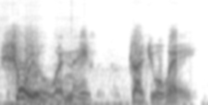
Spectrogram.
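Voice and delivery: sophisticated, charming, suave cat voice. In a role-playing game, a player speaks as their cat character: suave pipe-smoking cat voice. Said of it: "Who doesn't love a suave, sophisticated, pipe-smoking cat?".

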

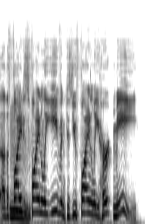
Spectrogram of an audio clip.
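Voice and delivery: ordinary delivery

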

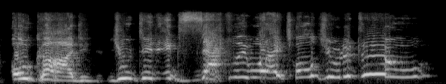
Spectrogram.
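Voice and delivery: high, loud, freaked-out panic. Reading a comic's caption aloud as the manager: mock-panicked manager voice. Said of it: "the manager's voice going".

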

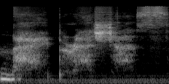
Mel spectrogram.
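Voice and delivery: hoarse, raspy, creepy whispered creature voice. Explaining a film character, the speaker demonstrates his words: raspy Gollum voice. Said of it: "with this kind of raspy like voice".

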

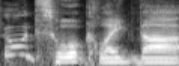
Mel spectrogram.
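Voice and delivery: said sharply, cutting. Alfie answers old John, said sharply. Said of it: "Alfie said sharply".

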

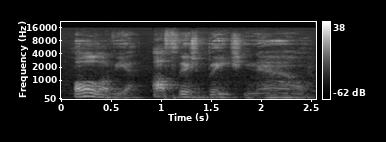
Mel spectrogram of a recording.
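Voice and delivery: very stern, slow policeman voice. Recalling a policeman ordering everyone off the beach, retelling a very stern order. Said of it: "in a very stern voice".

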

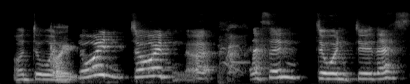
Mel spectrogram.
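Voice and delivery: slow, high, fighting back tears, on the verge of crying. Begging others not to go on with a touching story: holding back tears. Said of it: "you can cry. It's all right".

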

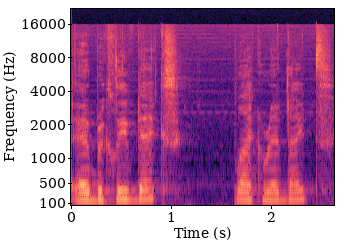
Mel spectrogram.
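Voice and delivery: sleepy, yawning speech. A player commenting on a card game, yawning while talking. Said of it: "Sorry, I'm yawning".

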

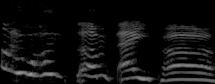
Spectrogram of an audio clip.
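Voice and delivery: very slow, tearful, drawn-out crying whine. William, who has no paper, is whining at Horrid Henry. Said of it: "whined William".

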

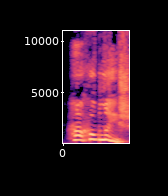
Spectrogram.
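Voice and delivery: high, petulant, capricious, wilful outburst. The little witch, scolded by the raven Abraxas, exclaims capriciously. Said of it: "вередливо вигукнула".

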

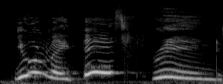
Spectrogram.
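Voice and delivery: made-up, put-on puppet bird voice. Asked what voice to give a puppet bird, performing: voice for Norman the Bird. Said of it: "What kind of voice do you want to give him?".

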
